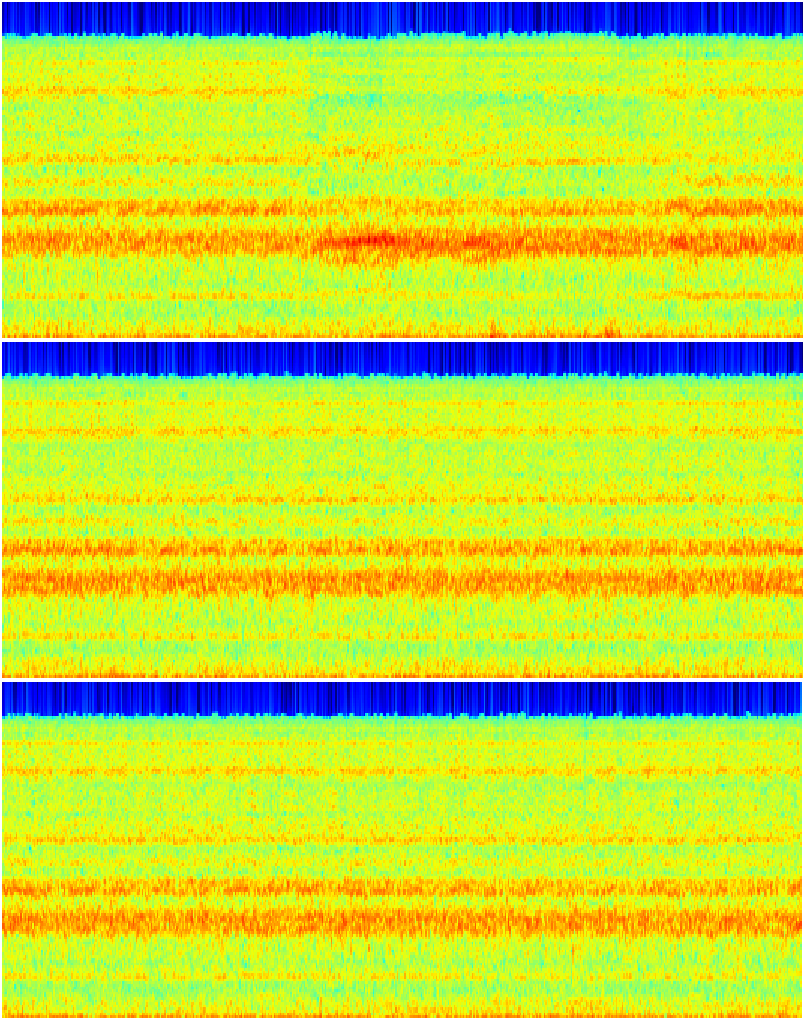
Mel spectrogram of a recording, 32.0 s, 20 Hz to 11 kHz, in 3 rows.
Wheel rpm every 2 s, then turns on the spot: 120, 110, 110, 120, 110, 110, 110, 120, 120, 120, 120, 110, 110, 110, 110, 110.
none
